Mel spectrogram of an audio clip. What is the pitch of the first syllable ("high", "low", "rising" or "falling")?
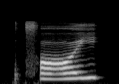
rising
